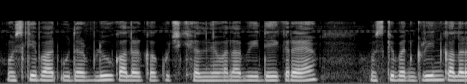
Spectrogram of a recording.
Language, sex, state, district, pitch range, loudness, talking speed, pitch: Hindi, female, Arunachal Pradesh, Longding, 185-195 Hz, -17 LUFS, 230 wpm, 190 Hz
